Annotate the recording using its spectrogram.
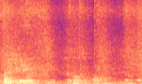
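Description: People talking indistinctly in the background, in broken snatches of conversation.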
